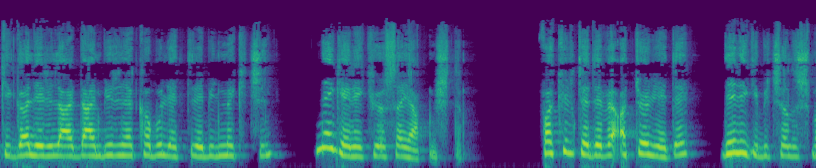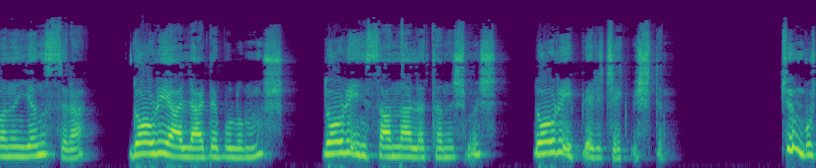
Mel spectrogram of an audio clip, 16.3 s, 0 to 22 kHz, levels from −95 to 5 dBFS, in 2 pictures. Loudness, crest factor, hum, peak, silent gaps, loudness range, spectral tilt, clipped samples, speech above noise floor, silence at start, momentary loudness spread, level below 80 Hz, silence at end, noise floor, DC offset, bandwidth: -15 LUFS; 14 dB; none; 0 dBFS; none; 4 LU; -4.5 dB/octave; under 0.1%; over 75 dB; 0 s; 12 LU; -56 dBFS; 0 s; under -90 dBFS; under 0.1%; 14 kHz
